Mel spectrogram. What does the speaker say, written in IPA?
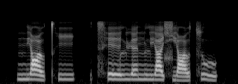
n̪ j ɑ˥˨ ʊ̯ t̪ʰ i˦ | t͡sʰ e˦ ɪ̯ l ɥ ɛ˦ n l j ä˦ ɕ j ɑ˨˦ ʊ̯ t͡s u˥˨

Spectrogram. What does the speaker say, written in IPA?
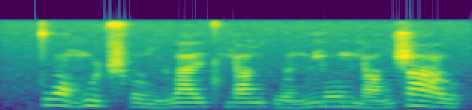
t̪ w ɔ˥˨ m u˥˨ ʈ͡ʂʰ ɤ˨˩ ŋ ɻ w a˦ ɪ̯ t̪ʰ j ɑ˦ ŋ x w ə˨˦ n l j o˦ ʊ̯ m j ɑ˨˦ ŋ ʂ ɑ˥˨ ʊ̯

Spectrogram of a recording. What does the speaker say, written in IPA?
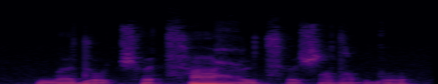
w ɐ˩ d o̰˥ t͡ʃʰ ə̰˥ t͡sʰ a˥ ʕ ʉ˨ t͡sʰ ə̰˨ ʃ ʉ˩ dˤ o˥ b ɡ o̰˨

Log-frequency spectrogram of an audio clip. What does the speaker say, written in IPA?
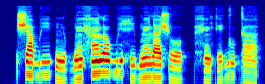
ʃ a˧ b i˧ | n u˨ ɡ͡b ɛ̃˧ h ã˦ l ɔ˦ b i˦˨ h i˧ b ɛ̃˦ l a˦ ʃ o˧ | h ɛ̃˨ k e˨˦ ɡ u˦˨ ɡ a˨

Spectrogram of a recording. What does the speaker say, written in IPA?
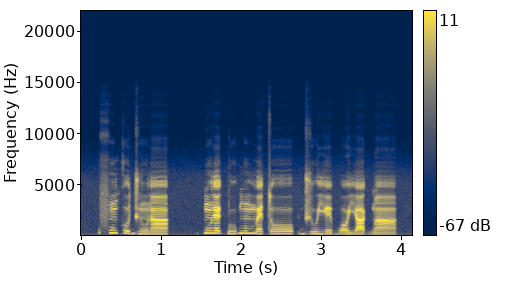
f ũ˦ k o˧ d͡ʒ ũ˨ ɾ ã˧ | k͡p ũ˧ ɾ ɛ˨ k͡p u˨˦ b ũ˧ m ɛ˧ t o˦ | d͡ʒ u˧ j e˨ b ɔ˨ j a˨ ɡ͡b ã˨

